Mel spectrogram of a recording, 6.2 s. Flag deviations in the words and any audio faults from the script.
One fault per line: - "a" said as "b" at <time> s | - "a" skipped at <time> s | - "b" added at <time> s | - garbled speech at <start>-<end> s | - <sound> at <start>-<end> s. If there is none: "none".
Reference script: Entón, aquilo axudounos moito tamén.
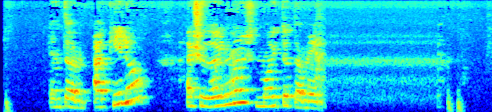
none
